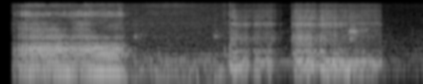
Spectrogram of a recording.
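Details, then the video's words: Dog snoring in a compilation of sleeping dogs: a loud, rough, low rumbling snore with a droning buzz fills the first second and a half, followed by two shorter raspy snorts near three and four seconds, in a quiet indoor setting. "Snoring dog compilation :) / Horlayan köpekler karması :)"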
